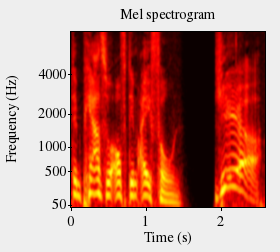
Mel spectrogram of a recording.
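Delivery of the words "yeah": übertrieben hohes, spöttisches Yeah; sarkastischer Jubel. Real, not acted. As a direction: ironisch jubeln. Spöttischer Jubel über Ausweis-App.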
